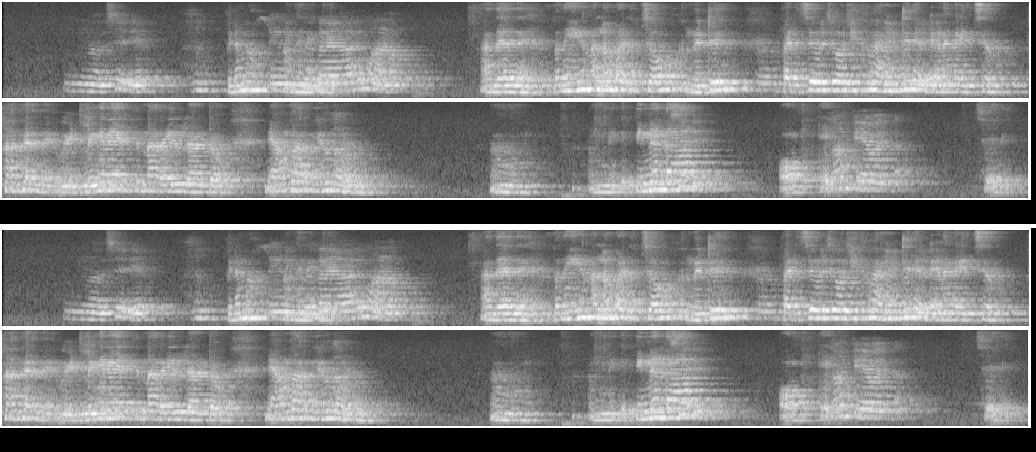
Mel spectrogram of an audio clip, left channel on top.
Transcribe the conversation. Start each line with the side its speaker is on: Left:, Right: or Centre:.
Right: ഉം അഹ് ശരിയാ ഉം
Left: പിന്നെ മ
Right: ഏണിംസ്
Left: അങ്ങനെയൊക്കെ
Right: എന്തായാലും വാണം.
Left: അതെ അതെ. അപ്പ നീയും നല്ലോ പഠിച്ചോ ന്നട്ട്
Right: ആഹ്
Left: പഠിച്ച് ഒരു ജോലിയൊക്കെ
Right: നോക്കിയാ
Left: വാങ്ങിട്ട്
Right: മതില്ലേ
Left: കല്യണം കഴിച്ചോ. അതെ അതെ വീട്ടിലെങ്ങനെയിരിക്കുംന്ന്
Right: ആഹ്
Left: അറിയൂലാട്ടോ. ഞാൻ പറഞ്ഞൂന്നൊള്ളു.
Right: ആഹ്
Left: ആഹ് അങ്ങനെക്കെ. പിന്നെന്താ.
Right: എന്നാ ശരി
Left: ഓക്കെ.
Right: എന്നാ ഞാൻ വെക്കാ
Left: ശരി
